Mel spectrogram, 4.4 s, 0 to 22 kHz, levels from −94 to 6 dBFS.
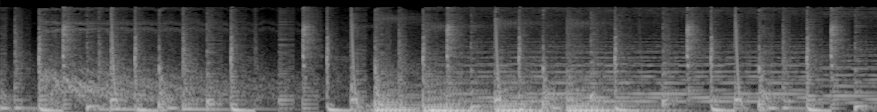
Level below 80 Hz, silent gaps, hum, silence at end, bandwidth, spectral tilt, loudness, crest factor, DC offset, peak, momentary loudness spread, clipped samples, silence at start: -28 dBFS; none; none; 0 s; 17 kHz; -5.5 dB/octave; -26 LUFS; 16 dB; under 0.1%; -10 dBFS; 6 LU; under 0.1%; 0 s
